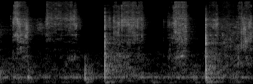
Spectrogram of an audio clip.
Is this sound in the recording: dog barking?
no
